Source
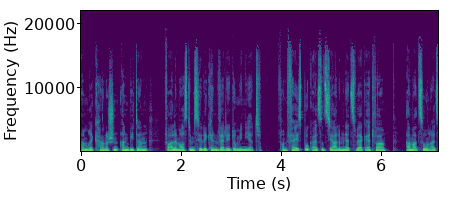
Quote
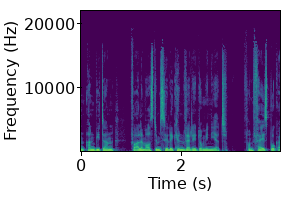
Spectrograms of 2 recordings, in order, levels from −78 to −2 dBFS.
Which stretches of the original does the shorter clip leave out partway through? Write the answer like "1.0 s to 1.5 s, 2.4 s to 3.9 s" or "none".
none

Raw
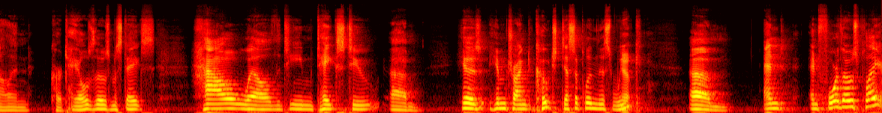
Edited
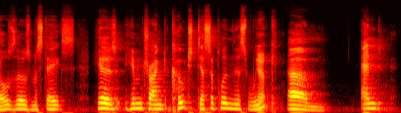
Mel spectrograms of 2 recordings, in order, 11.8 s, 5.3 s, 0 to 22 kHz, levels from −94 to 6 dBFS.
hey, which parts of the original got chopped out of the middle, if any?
2.2 s to 6.0 s, 8.6 s to 9.1 s

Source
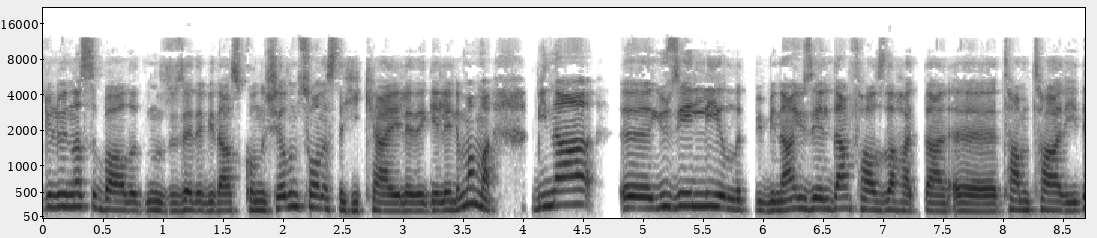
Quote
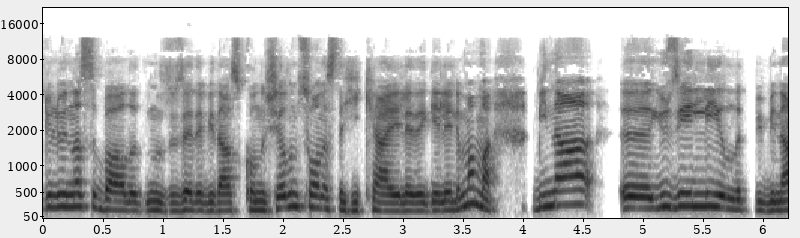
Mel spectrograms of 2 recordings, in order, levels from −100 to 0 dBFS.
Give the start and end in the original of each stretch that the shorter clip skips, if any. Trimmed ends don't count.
none

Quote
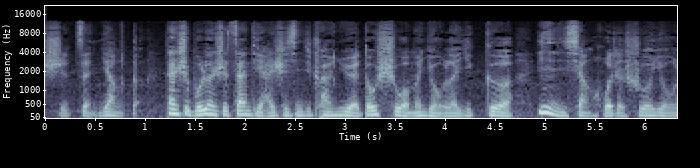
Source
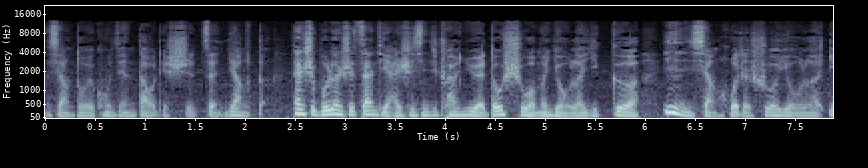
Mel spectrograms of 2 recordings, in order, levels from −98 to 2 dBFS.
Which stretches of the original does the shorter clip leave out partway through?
none

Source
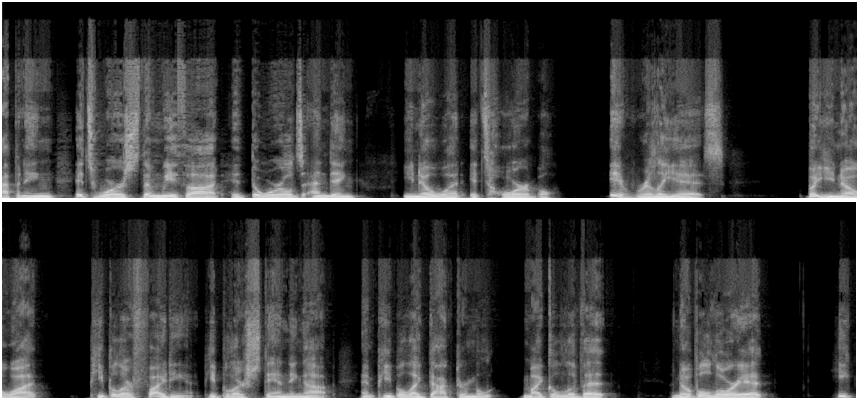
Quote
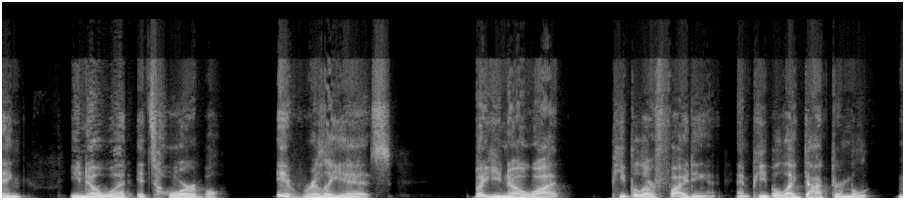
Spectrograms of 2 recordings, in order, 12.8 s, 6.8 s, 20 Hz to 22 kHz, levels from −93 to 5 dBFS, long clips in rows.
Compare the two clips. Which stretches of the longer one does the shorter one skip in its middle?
7.9 s to 9.0 s

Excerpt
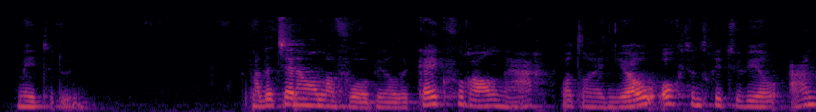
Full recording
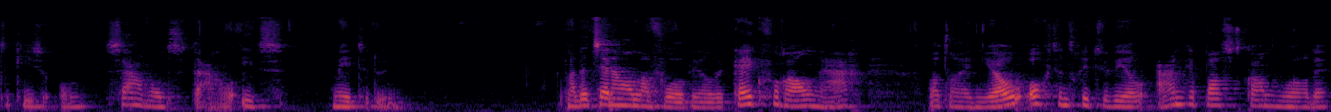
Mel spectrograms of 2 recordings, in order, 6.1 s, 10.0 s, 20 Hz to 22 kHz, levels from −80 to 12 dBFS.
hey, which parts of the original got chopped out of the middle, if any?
6.5 s to 6.9 s

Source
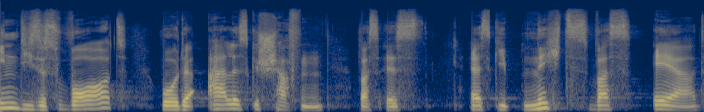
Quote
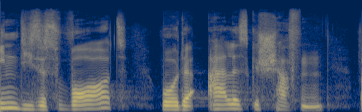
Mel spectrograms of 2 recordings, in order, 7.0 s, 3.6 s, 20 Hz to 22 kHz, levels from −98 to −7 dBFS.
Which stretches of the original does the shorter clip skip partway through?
none

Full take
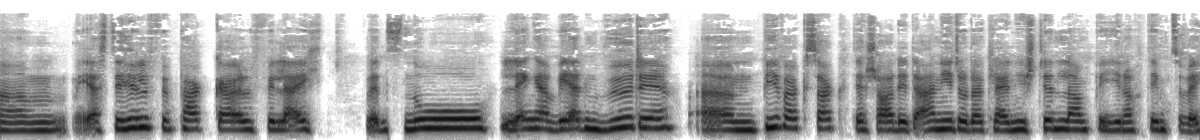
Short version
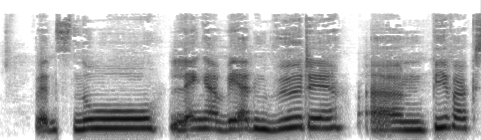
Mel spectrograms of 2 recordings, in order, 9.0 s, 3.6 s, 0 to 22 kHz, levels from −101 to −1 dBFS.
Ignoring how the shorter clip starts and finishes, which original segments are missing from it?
none

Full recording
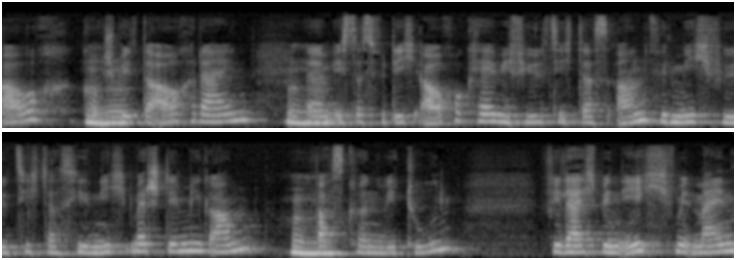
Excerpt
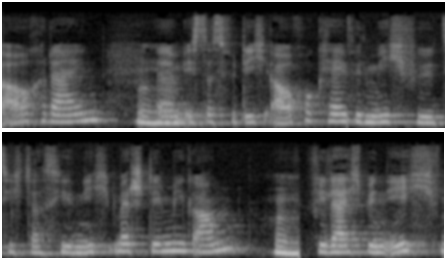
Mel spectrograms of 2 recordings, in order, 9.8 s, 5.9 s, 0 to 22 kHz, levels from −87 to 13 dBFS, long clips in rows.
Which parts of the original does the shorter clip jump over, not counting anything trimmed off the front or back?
3.3 s to 4.3 s, 7.0 s to 8.4 s

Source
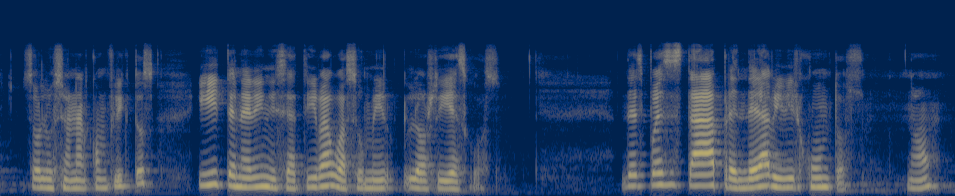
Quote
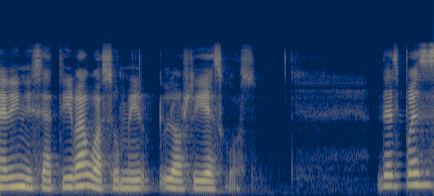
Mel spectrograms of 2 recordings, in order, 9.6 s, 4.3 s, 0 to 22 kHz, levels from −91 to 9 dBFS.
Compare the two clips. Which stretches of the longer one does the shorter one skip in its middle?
none

